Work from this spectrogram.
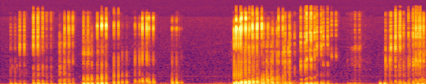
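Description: A metal tweezer-like tool scratches and taps across the front of a thin printed cardboard baseball card held in one hand. It makes an irregular series of dry clicks and scrapes with a deep, thumping low end and bright crisp tips, short pauses between bursts, and a louder cluster of scratching midway through.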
